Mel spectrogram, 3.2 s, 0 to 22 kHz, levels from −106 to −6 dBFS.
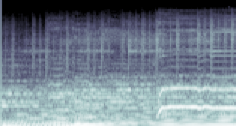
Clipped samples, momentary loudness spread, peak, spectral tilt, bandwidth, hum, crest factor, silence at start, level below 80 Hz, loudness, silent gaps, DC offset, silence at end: under 0.1%; 7 LU; 0 dBFS; -7 dB/octave; 10.5 kHz; none; 12 dB; 0 s; -16 dBFS; -14 LUFS; none; 2%; 0 s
